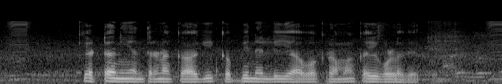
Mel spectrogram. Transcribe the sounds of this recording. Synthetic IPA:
kɛʈːɐnijɐnt̪ɾɐɳɐkːaːɡikɐbːinɐlːijaːʋɐkɾɐmɐkɐjɡɔɭːɐbḛːku

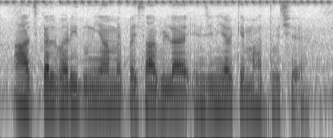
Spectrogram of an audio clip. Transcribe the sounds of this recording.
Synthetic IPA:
ad͡ʒkəlbʱəɾid̪ʊnijamẽpəɪsabilaeʔɪ̰̃nd͡ʒinijəɾkeməɦət̪ːʋət͡ʃʰɛ̰

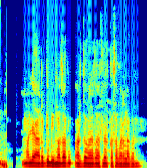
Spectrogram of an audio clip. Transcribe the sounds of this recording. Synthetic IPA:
məleaɾoɡjəbʱimat͡saəɾd͡zəbʱəɾat͡saəsljaskəsabʱəɾalaɡən

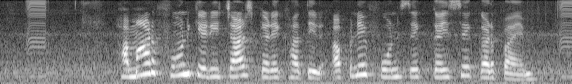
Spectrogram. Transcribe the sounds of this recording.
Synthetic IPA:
həmaːɾpʰoːnkeɾit͡ʃaːɾd͡ʒkəɾekʰaːt̪ɪɾəpnepʰoːnsekəɪsekəɽpaːem

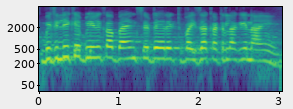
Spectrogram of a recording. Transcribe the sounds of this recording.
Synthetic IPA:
bɪd͡ʒlikebiːlkabɛ̃ːŋkseɖaːɪɾeːk̚ʈpaɪzakɐʈlakinaːɦĩː

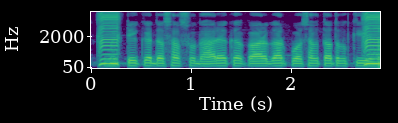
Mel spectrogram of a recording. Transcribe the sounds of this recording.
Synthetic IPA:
əʈːiked̪əsasud̪ʱaɾekekaɾɡaɾpɔ̃səkt̪at̪əbki

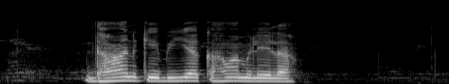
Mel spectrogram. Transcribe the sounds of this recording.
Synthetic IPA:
d̪ʱaːnkebijakɐɦʋãmɪleːlaː

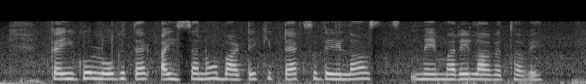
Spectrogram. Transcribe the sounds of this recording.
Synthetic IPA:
kəiːɡoːloːɡt̪əkəiːsənõːbaːʈeːkɪʈɛːksd̪eːlaːmẽːməɾeːlaːɡət̪ɦəʋeː

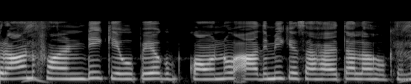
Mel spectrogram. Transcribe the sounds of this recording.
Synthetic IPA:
ɾaʊɳɖpʰəɳɖĩkeʊpjoːɡkɔːnoʔaːd̪mikesəɦaːjt̪alaɦokʰel

